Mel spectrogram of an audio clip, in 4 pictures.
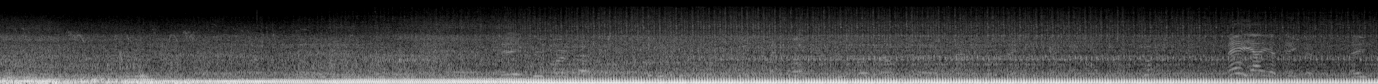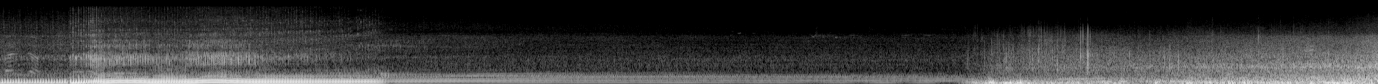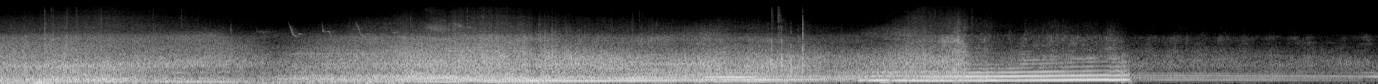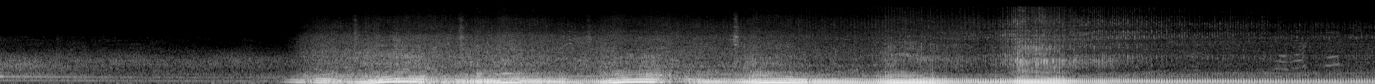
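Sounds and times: car engine revving at standstill: 0.0 - 23.4, 25.9 - 40.8, 44.2 - 55.0
car pulling away: 0.0 - 55.0
car accelerating through gears: 25.8 - 43.4, 44.2 - 53.6.

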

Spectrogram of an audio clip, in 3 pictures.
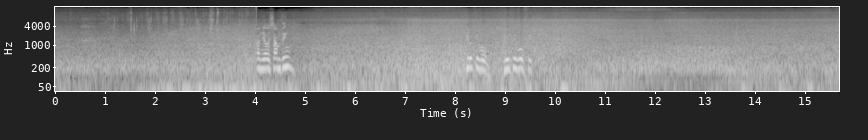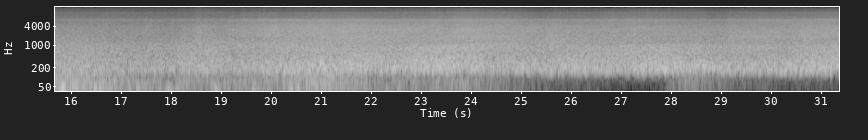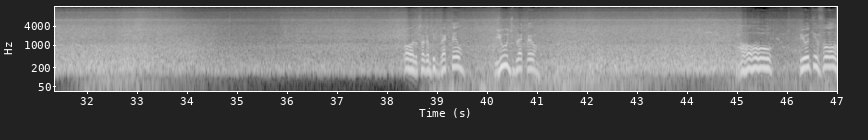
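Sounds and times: wind buffeting microphone: 0.0 - 26.5, 38.8 - 47.0
surf breaking on beach: 0.0 - 47.0.

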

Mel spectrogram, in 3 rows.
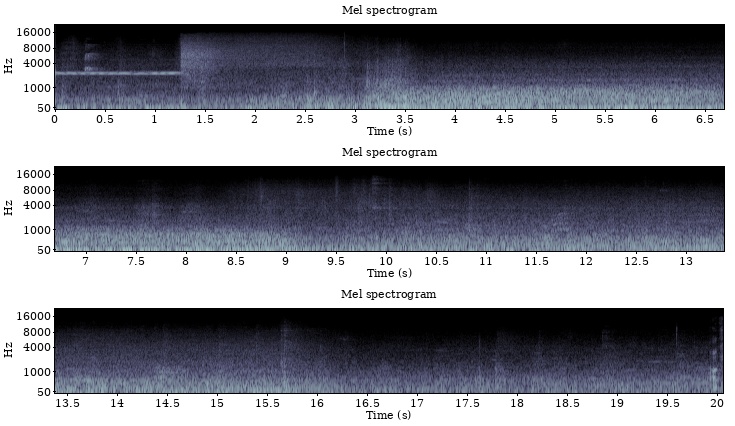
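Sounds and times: loud hiss of air: 1.2 - 2.7.

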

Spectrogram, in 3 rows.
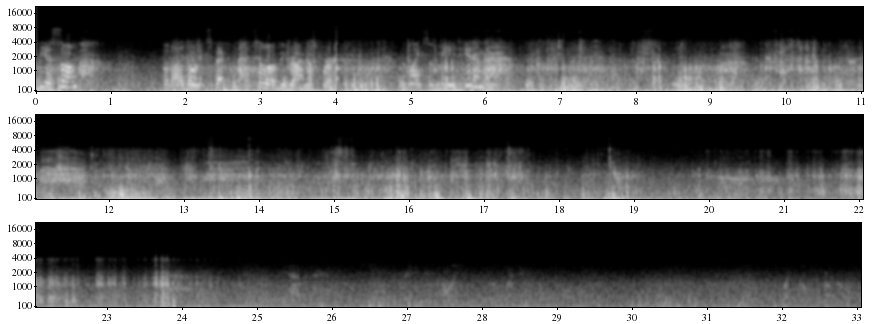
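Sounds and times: scraping over cobbles: 1.7 - 24.6
splashing in shallow water: 2.4 - 24.8.

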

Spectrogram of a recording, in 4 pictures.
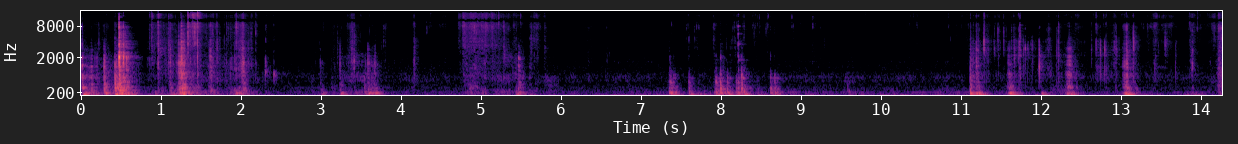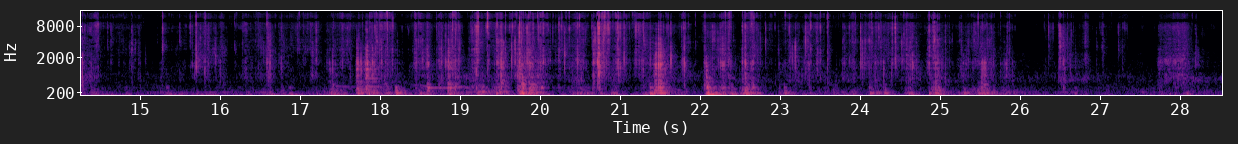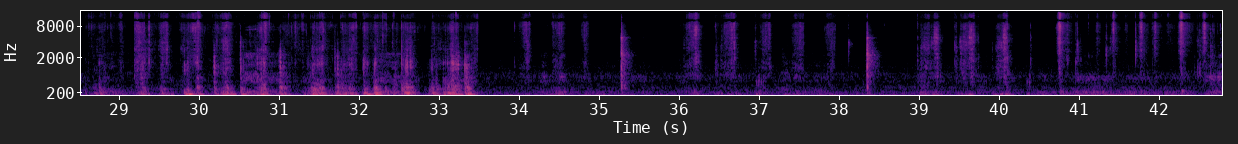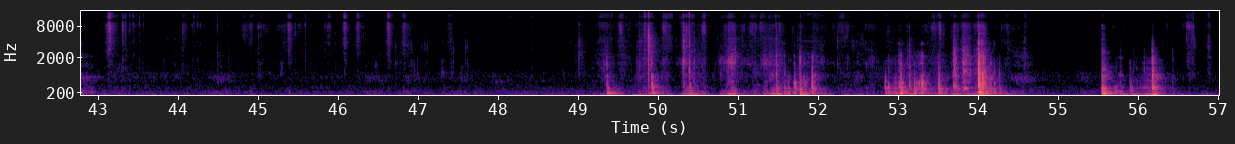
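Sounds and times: dry seaweed sheets crinkling: 11.0 - 34.9.

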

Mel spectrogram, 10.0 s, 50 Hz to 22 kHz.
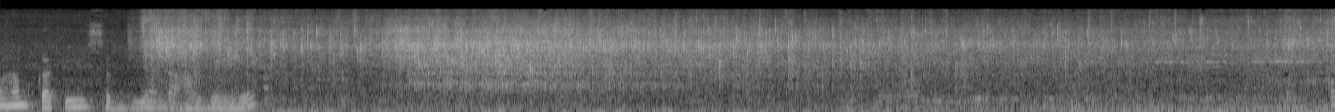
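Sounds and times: vegetables sizzling in oil: 0.0 - 10.0.

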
